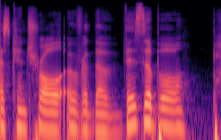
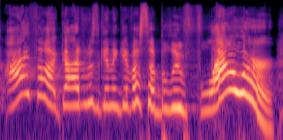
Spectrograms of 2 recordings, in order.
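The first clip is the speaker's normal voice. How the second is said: high, loud, awestruck exclamation; bursting with wonder; amazed; 12 semitones higher, 8 dB louder than usual. Retold or imitated. Mom telling her girls about the butterfly, amazed and loud. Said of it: "I said".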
